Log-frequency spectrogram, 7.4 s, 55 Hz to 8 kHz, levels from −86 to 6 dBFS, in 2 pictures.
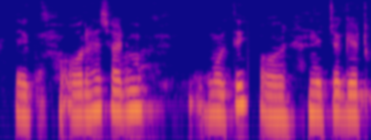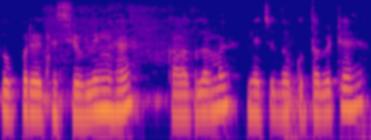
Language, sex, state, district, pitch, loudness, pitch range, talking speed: Marwari, male, Rajasthan, Churu, 150 Hz, -30 LUFS, 140-175 Hz, 180 wpm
